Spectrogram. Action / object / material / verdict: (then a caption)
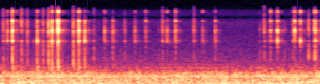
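tap / stemmed glass bowl filled with glitter / glass / none. A small stemmed wine glass filled with pink glitter is held up and tapped on the bowl with long black nails. The taps make quick, irregular, bright clicks with almost no ring, clustered at the start and end with a quieter stretch in the middle. A low, steady hum sits underneath throughout.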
